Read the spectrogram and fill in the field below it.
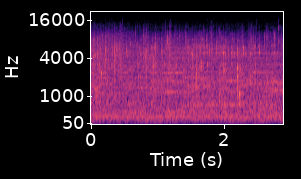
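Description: Chips frying in hot oil alongside crispy fried chicken crackle in a quiet, steady sizzle with scattered pops throughout, heard up close with no talking.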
